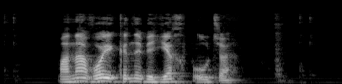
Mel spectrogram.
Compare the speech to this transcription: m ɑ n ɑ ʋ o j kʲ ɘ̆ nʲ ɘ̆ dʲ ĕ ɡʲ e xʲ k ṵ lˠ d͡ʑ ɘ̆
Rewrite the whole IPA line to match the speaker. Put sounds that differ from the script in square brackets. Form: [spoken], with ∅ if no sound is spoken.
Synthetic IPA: m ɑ n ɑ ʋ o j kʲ ɘ̆ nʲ ɘ̆ [bʲ] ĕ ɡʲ e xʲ [p] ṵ lˠ d͡ʑ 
